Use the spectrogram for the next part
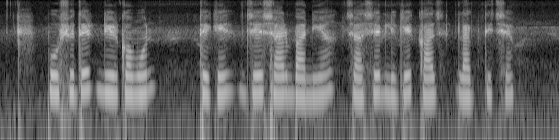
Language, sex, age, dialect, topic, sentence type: Bengali, female, 18-24, Western, agriculture, statement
